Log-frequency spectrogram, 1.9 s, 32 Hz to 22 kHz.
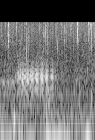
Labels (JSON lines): {"label": "biophony, croak", "recorder": "SoundTrap 500"}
